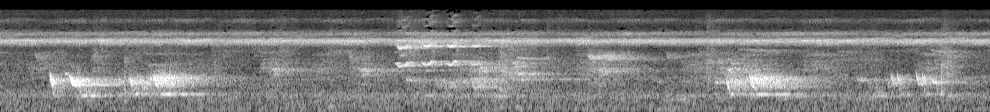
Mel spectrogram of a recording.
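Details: Green Orioles in the Daintree rainforest, Australia, giving deep, liquid, fluty song phrases. Two soft bursts of short falling notes near the start and again after seven seconds, over a constant high insect drone.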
